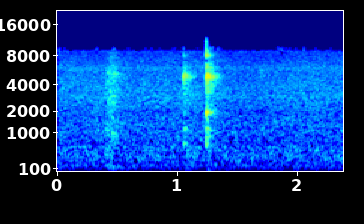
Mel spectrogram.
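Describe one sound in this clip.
A game stone clicks down onto a wooden board.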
